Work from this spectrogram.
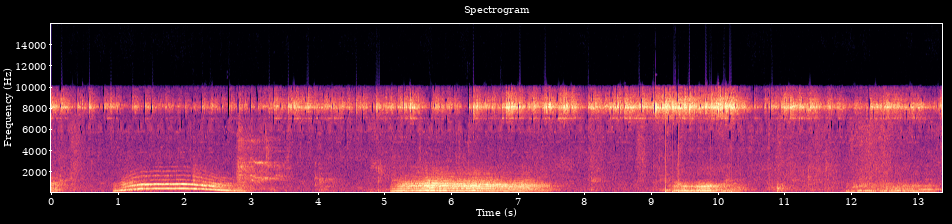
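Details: Grace, a lilac Ocicat kitten, being possessive with a toy: an arching, wailing moan rises and falls, then a harmonic, rasping growl lasting about two seconds, followed by shorter low growls and rustling.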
